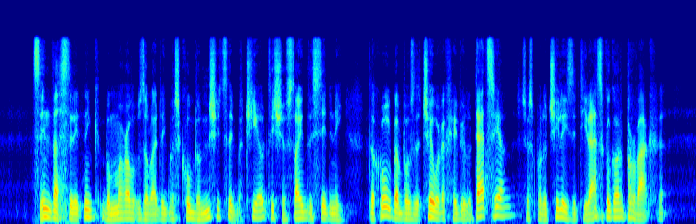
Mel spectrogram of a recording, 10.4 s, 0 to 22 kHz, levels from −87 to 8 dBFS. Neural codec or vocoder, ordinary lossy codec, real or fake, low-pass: codec, 16 kHz in and 24 kHz out, 0.4 kbps, LongCat-Audio-Codec, four codebook decoder; none; fake; 10.8 kHz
